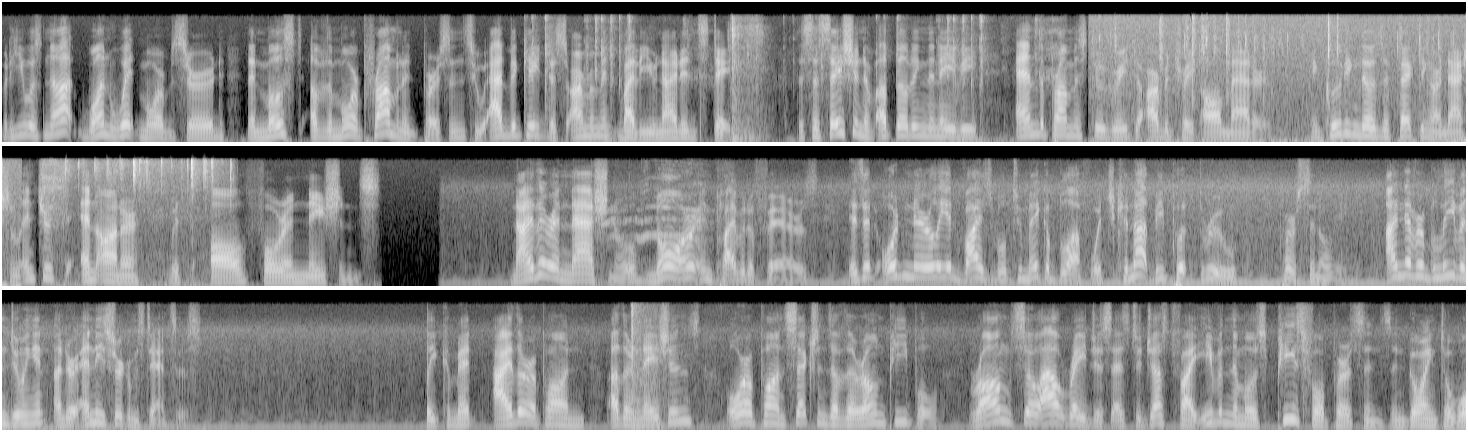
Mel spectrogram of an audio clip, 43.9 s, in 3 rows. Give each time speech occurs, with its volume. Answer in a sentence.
The speech can be heard from 0.0 to 18.4 s, at a steady volume; from 19.7 to 31.3 s, at a steady volume; and from 33.5 to 43.8 s, at a steady volume.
